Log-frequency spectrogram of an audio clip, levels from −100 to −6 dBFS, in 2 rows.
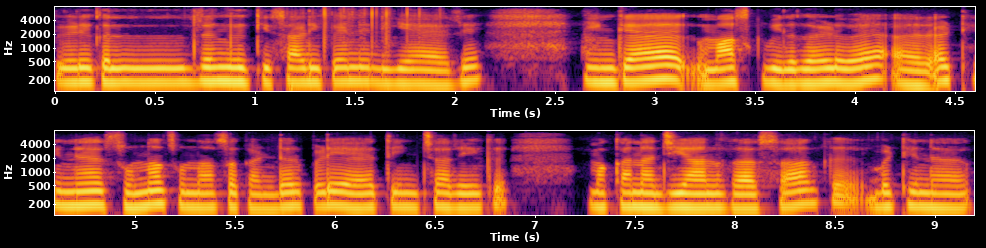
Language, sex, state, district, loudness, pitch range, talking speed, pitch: Marwari, female, Rajasthan, Nagaur, -19 LUFS, 175-185 Hz, 190 wpm, 180 Hz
